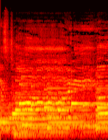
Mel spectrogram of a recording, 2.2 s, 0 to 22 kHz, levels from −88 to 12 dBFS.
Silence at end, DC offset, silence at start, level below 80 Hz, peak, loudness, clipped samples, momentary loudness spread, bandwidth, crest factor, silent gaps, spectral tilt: 0 s; under 0.1%; 0 s; -60 dBFS; -4 dBFS; -18 LUFS; under 0.1%; 4 LU; 16.5 kHz; 14 dB; none; -4 dB/octave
